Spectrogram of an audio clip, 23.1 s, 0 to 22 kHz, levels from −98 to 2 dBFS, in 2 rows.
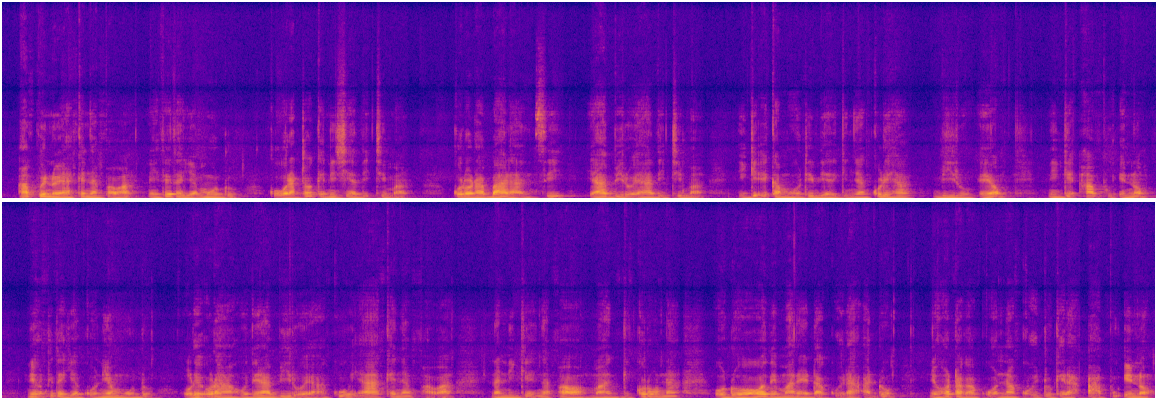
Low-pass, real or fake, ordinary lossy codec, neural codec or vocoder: none; real; none; none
